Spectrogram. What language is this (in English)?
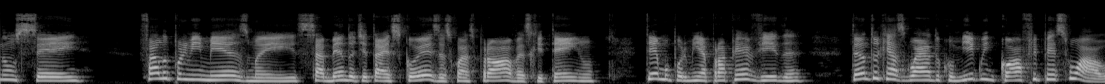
Portuguese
